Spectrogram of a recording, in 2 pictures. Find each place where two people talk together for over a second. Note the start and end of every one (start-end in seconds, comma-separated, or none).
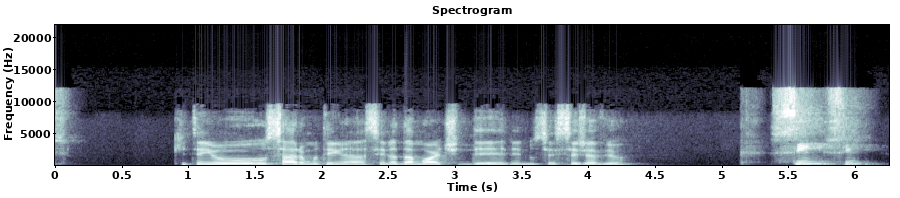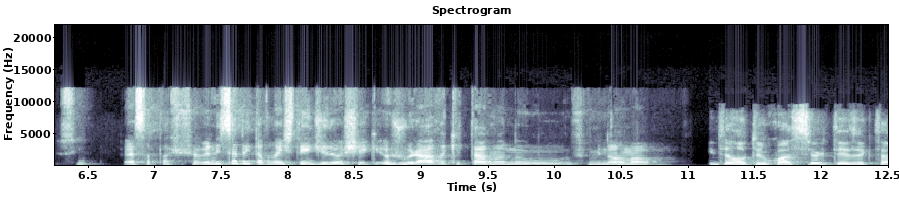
none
